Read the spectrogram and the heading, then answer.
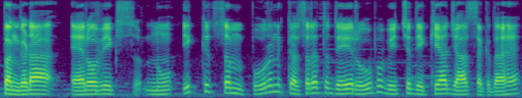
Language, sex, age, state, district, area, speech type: Punjabi, male, 30-45, Punjab, Hoshiarpur, urban, spontaneous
